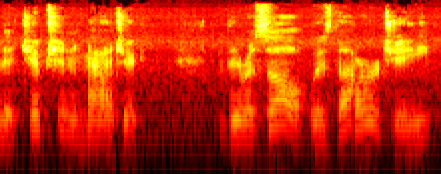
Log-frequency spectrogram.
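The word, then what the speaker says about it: theurgy: magic the result was the orgy pronounced the orgy this new art which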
